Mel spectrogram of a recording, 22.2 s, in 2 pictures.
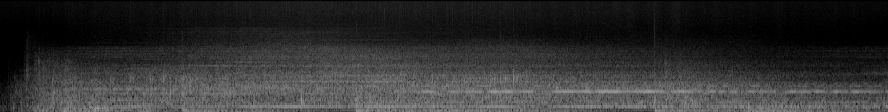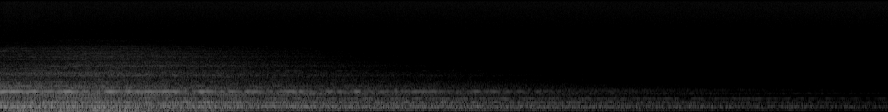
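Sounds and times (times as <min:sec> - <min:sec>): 
space ambience intro: 0:00.2 - 0:14.7.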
